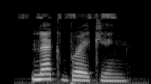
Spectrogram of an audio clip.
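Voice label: "neckbreaking", English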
